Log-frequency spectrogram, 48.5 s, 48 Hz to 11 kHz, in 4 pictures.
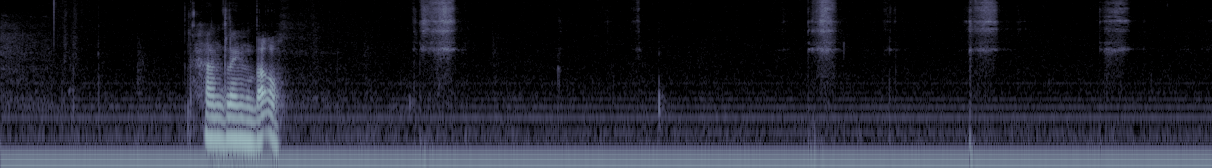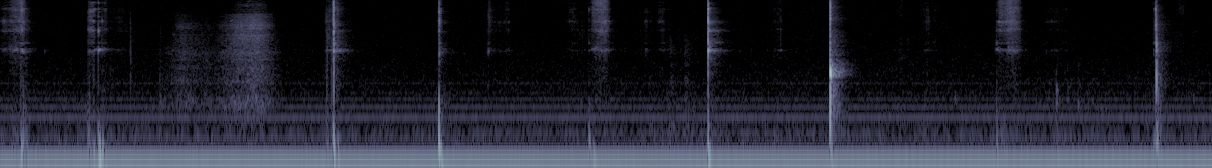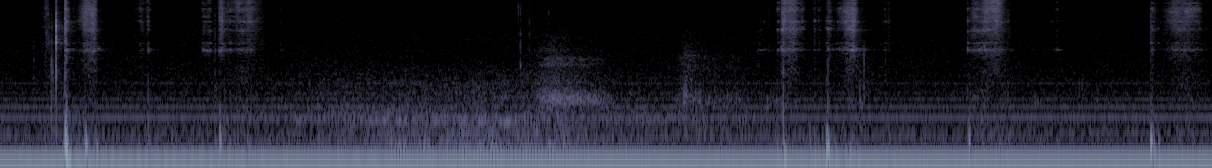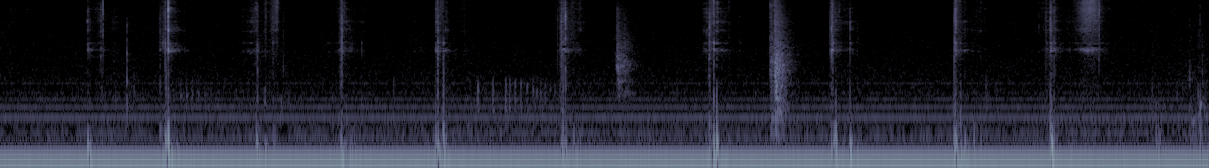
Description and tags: Handling Bottle
Some handling sounds of a glass bottle. Recorded with an ME66 into a Tascam DR40.
bottle, foley, glass, glasses, handle-bottle, handling, wine-bottle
